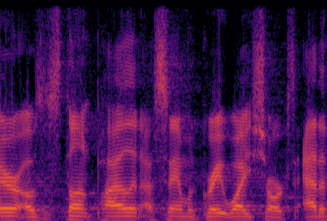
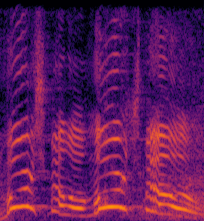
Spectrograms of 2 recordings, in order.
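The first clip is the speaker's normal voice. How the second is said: high, loud desperate calling out; screaming the safe word for rescue; frantic shouted safe word; panicked yell; 7 dB louder than usual. Retold or imitated. Being ragdolled, calling for help.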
